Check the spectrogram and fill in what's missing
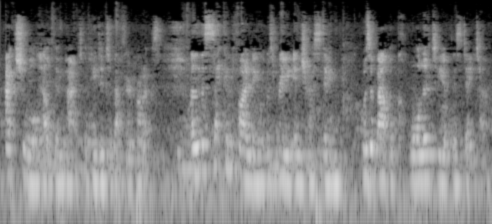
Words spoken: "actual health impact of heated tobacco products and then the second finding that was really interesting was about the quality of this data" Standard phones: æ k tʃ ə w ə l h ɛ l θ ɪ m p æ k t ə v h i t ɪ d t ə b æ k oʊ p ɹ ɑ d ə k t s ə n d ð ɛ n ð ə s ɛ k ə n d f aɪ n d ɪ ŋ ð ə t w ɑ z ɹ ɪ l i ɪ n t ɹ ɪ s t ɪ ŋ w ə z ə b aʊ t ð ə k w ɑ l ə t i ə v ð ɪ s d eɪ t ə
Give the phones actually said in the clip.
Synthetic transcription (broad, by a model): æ k tʃ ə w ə l h ɛ l θ ɪ m p æ k t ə f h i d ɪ d t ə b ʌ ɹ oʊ p ɹ ɑ d ə k t s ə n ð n ð ə s ɛ k ə n d f aɪ n d ɪ ŋ ð ə t w ɑ z ɹ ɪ l i ɪ n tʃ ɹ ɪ s t ɪ ŋ w ə z ə b aʊ t ð ə k w ɑ l ə t i ə v ð ɪ s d eɪ t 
